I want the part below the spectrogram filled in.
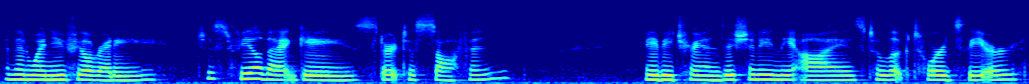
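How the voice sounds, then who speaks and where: A woman leading a guided meditation in a gentle, unhurried, soothing manner with long pauses. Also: on the high side, flat delivery.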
